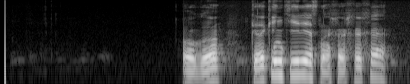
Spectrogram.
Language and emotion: Russian, positive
